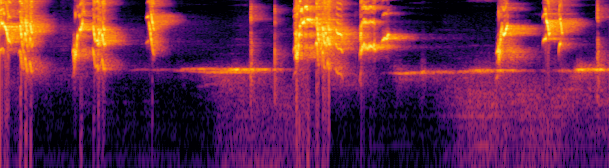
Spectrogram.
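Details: Captive white-rumped shama singing relaxed song, loud bursts of sharp high chattering notes alternating with soft steady low whistles, repeated several times.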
